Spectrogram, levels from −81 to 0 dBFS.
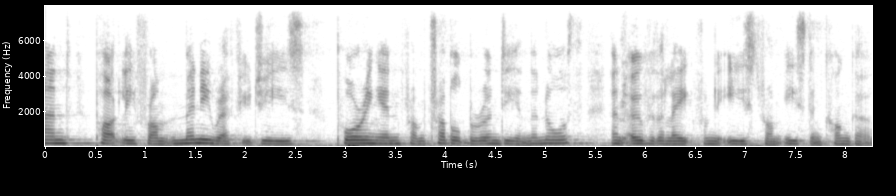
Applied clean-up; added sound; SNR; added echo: none; none; none; none.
